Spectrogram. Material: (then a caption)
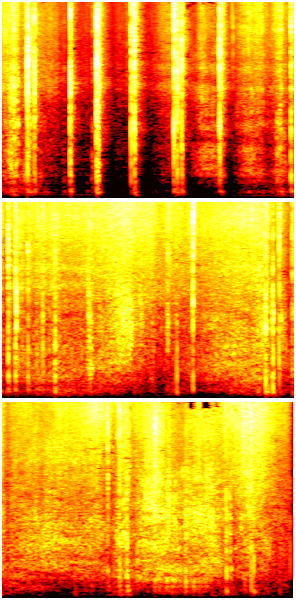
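Cardboard. Long black-polished nails tap and scratch the taped-shut top flaps of a large, hollow, closed corrugated cardboard shipping box. Sharp, dry, hollow taps ring out at first, then give way to a continuous bright scratching rustle with occasional clicks.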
